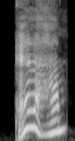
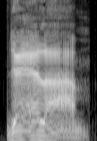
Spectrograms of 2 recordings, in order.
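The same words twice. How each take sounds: First: Much higher, thin little voice; high thin dwarf promise. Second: Much lower, thick dwarf voice; low gruff dwarf promise. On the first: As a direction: squeak the promise like a tiny dwarf. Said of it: "mondta vékonyan Kökőszi". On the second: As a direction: rumble the promise deep and sure. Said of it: "ígérte vastagon Bobolysa is". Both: A narrator's reading.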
